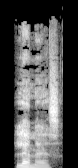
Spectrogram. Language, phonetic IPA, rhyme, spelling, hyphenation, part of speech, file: Hungarian, [ˈlɛmɛz], -ɛz, lemez, le‧mez, noun, Hu-lemez.ogg
- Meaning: 1. metal plate, lamina, disk 2. record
